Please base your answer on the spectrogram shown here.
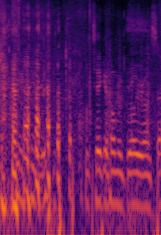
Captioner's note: laughing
